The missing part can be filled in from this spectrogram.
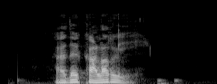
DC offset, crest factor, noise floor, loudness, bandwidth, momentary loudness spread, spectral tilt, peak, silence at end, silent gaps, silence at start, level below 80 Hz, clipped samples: under 0.1%; 18 dB; -50 dBFS; -18 LUFS; 11 kHz; 17 LU; -8 dB/octave; -4 dBFS; 0.4 s; none; 0.55 s; -36 dBFS; under 0.1%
